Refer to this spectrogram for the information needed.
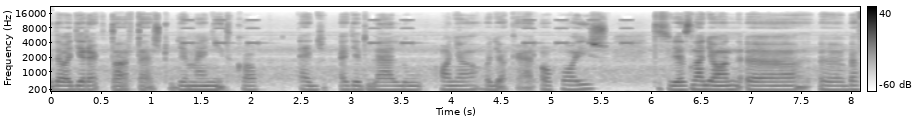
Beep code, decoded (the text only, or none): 3-2-4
